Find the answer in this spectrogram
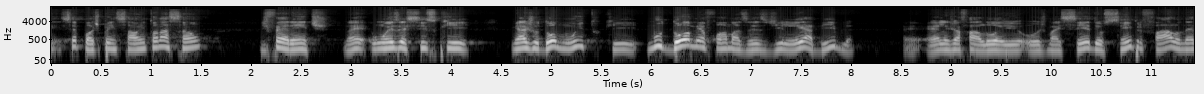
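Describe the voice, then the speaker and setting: Mellow high-voiced Brazilian man in reverberant hall. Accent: Brazilian Portuguese. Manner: relaxed, conversational, personal anecdotes. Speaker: Bible class co-teacher. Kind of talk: casual Bible class talk.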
